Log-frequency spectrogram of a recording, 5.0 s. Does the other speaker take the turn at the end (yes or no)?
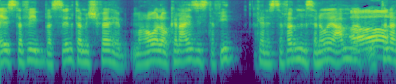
yes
